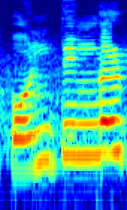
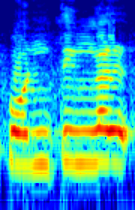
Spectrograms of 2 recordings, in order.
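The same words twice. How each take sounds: The two takes are said the same way.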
